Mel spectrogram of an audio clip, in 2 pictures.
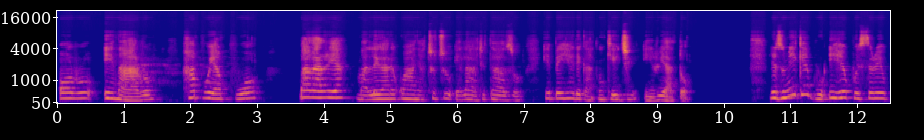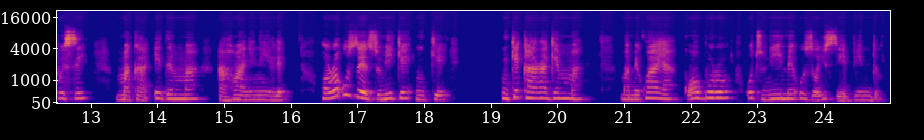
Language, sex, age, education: Igbo, female, 30-45, tertiary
